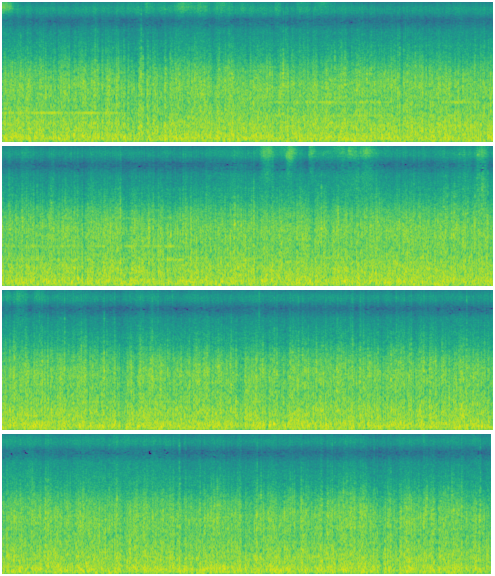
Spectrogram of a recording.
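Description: Steady rush of wind and wheel-on-rail noise at an open door of a passenger train running through a station at speed, with wind buffeting the microphone.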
